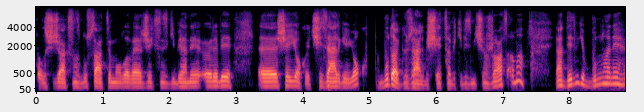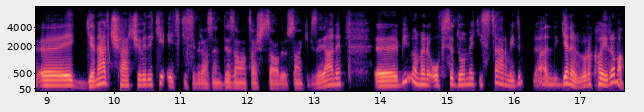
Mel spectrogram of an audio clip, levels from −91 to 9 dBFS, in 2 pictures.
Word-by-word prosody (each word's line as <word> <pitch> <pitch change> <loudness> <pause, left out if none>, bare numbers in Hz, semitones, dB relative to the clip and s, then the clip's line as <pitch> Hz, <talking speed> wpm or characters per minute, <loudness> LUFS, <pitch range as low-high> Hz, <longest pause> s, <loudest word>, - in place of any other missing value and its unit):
çalışacaksınız, 100 0 -1
bu 115 - -7
saatte 105 0 +1
mola 105 0 -2
vereceksiniz 105 -1 -3
gibi, 100 +3 -5
hani, 110 +1 -1
öyle, 120 0 +2
bir, 125 -2 +3 0.4
eee, 115 0 +6
şey 125 +2 +2
yok, 125 -6 -1
çizelge 110 -1 +2
yok. - - -3 0.2
Bu - - -3
da - - +10
güzel - - -1
bir - - -4
şey, - - +3
tabii - - -8
ki - - -16
bizim 90 +1 -10
için 100 - -3
rahat 120 +6 +1
ama 225 +2 -3 0.5
yani, 140 - +3
dediğim 150 +9 -1
gibi 140 - -5
bunun, 150 +6 -5
hani, 180 -3 0
eee, 140 +1 +7 0.2
genel 155 - +3
çerçevedeki 145 +5 -2
etkisi 100 -3 -8
biraz, 95 -1 -7
hani, 95 -2 -8
dezavantaj 100 -2 -5
sağlıyor 90 -2 -4
sanki 90 - -8
bize. 100 +4 -8
Yani, 160 +5 0 0.5
eee, 125 +2 +6
bilmiyorum, 210 -6 -2
hani, 155 -1 +1
ofise 145 +3 -2
dönmek 155 +2 -3
ister 170 +2 -5
miydim? 135 +8 -8
Yani, 160 -1 -6
genel 170 -9 +4
olarak 135 +10 -3
hayır 155 -4 +4
ama 220 +1 +1
125 Hz, 180 wpm, -22 LUFS, 105-155 Hz, 0.5 s, da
